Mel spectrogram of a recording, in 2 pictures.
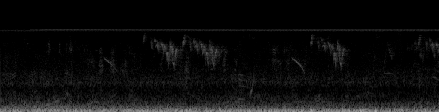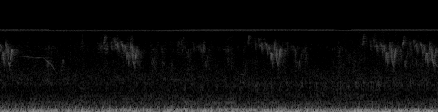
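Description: A bird calling over and over, short quick falling notes in little runs every one to two seconds, above a steady low rumble and a thin constant high tone.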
